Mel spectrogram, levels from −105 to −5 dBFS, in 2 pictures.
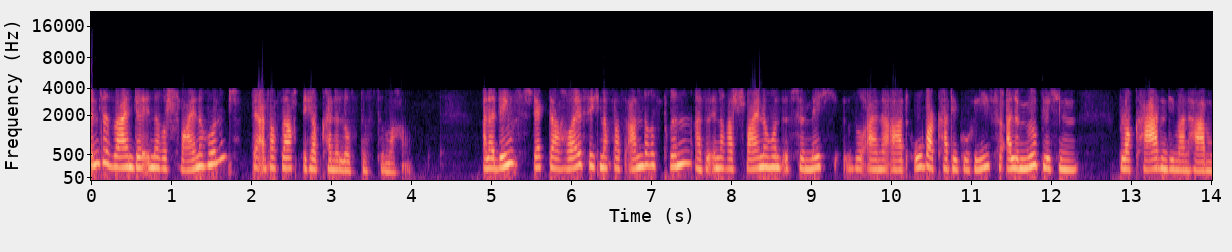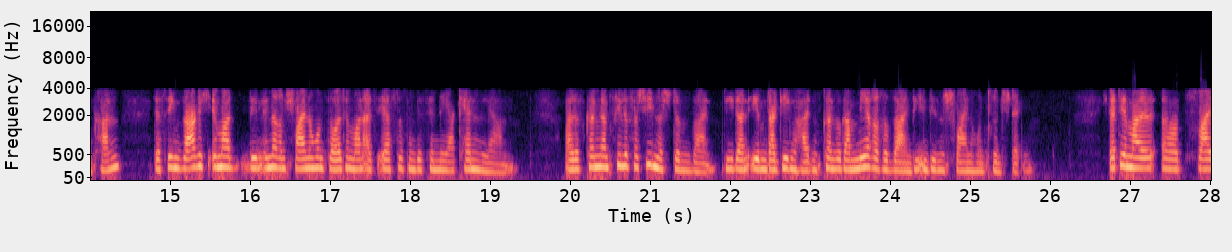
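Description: The whole clip carries plainly audible GSM full-rate codec damage. The speech has a buzzy, gravelly roughness throughout. Nothing comes through above 4 kHz. The codec models the vocal tract and excites it with sparse regular pulses, which fits a 13 kbps GSM full-rate link.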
